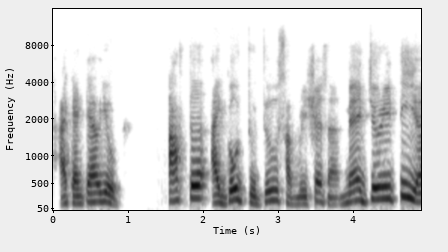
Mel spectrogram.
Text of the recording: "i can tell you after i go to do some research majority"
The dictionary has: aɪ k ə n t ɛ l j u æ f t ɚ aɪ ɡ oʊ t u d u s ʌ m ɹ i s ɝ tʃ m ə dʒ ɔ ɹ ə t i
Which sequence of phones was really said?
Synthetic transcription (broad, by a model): aɪ k ə n t ɛ l j u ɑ f t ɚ aɪ ɡ oʊ t u d u s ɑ m ɹ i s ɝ s m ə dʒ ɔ ɹ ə t i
